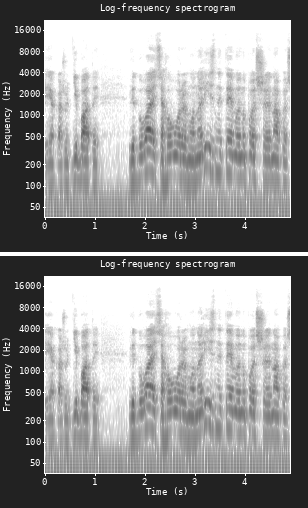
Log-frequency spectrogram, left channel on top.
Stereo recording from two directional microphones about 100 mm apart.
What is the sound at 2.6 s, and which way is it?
Speech, 30° left (ahead or behind).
